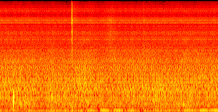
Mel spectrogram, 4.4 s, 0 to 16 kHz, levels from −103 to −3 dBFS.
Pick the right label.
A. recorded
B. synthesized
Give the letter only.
B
